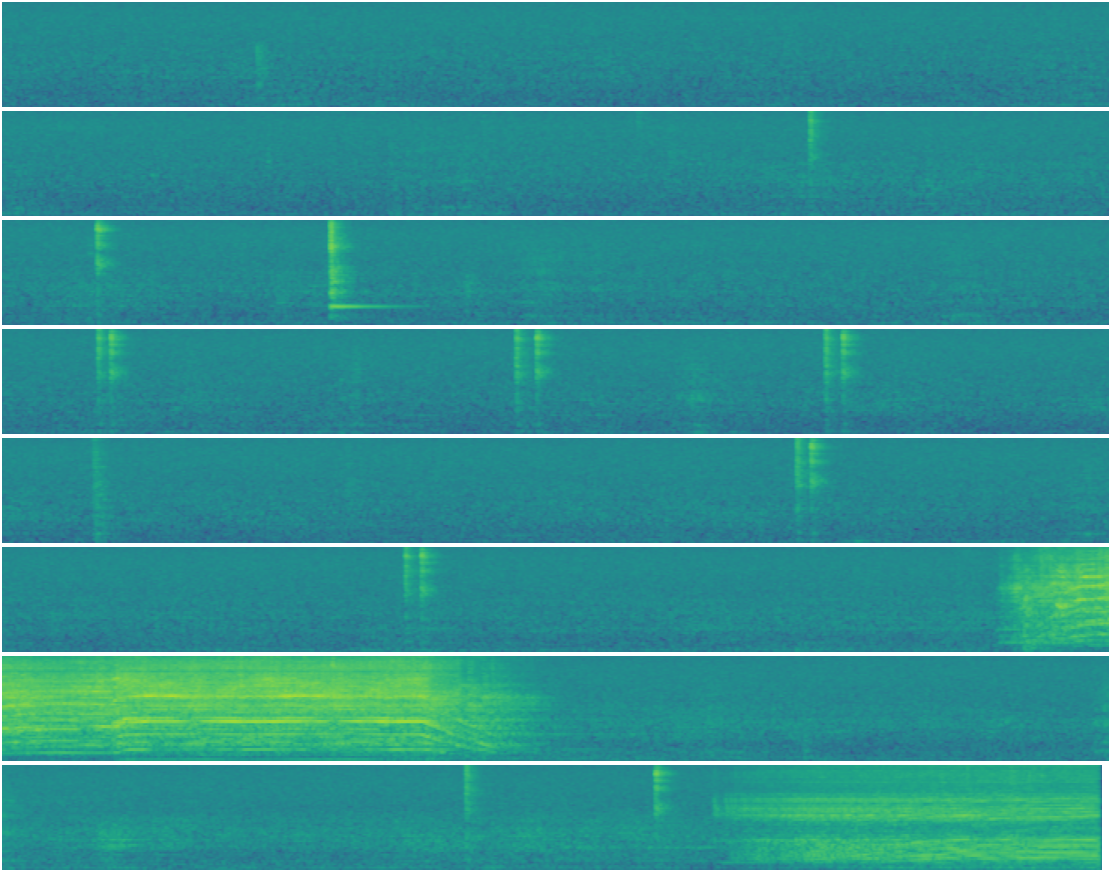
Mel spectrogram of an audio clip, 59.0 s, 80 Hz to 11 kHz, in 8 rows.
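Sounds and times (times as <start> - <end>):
faint room hiss: 0.0 - 56.5
computer mouse clicks: 22.8 - 23.0, 25.6 - 25.9, 27.6 - 27.9, 34.8 - 35.1, 39.6 - 39.9
coffee roaster motor whining: 43.6 - 48.0, 56.4 - 58.9.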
